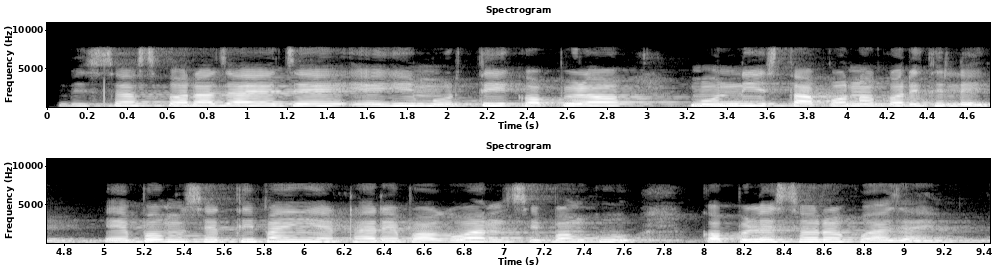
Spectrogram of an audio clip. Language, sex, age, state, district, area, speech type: Odia, female, 30-45, Odisha, Jajpur, rural, read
